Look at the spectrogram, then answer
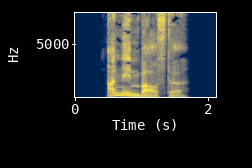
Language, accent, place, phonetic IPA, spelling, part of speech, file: German, Germany, Berlin, [ˈanneːmbaːɐ̯stə], annehmbarste, adjective, De-annehmbarste.ogg
- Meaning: inflection of annehmbar: 1. strong/mixed nominative/accusative feminine singular superlative degree 2. strong nominative/accusative plural superlative degree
